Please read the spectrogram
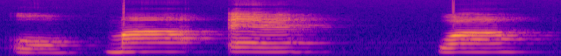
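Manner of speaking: Omae wa: wa stays high after mae; flat pitch accent. Shown as a demonstration. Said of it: "So the wa stays high".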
